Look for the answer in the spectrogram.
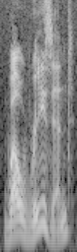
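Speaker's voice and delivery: ordinary delivery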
